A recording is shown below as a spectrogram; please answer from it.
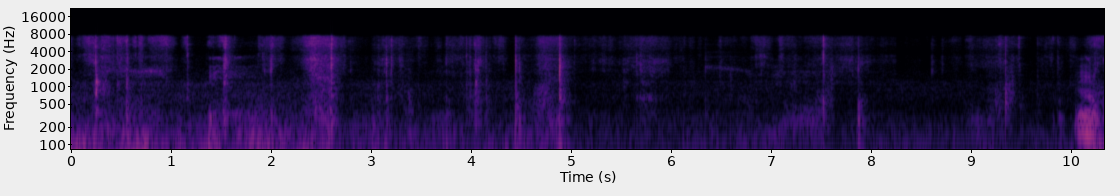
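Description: Paper card stock is pushed together and folded while making a Mother's Day stepper card, giving soft close crinkles, rubs and small taps spread across the span, with a voice speaking quietly over parts of it.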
